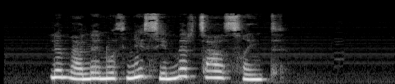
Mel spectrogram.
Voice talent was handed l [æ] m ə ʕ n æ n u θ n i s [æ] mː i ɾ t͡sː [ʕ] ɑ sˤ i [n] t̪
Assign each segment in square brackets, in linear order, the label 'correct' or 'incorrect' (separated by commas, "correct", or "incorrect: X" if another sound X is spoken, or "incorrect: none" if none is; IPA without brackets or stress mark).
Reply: correct, incorrect: i, correct, correct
